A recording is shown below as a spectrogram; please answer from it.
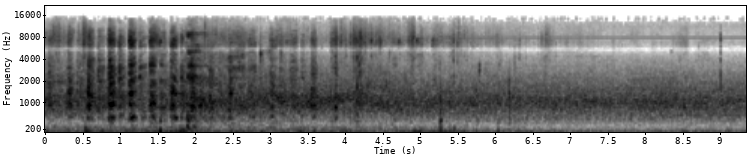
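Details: Two Labrador Retrievers playing in sunshine and a paddling pool. Quick, rhythmic, breathy panting is clearest in the first few seconds, over a steady low rumble and splashy background noise.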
